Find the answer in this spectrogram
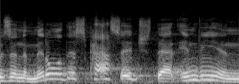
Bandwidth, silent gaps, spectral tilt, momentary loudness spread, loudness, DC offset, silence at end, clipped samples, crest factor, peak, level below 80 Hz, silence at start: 9.8 kHz; none; -7 dB/octave; 5 LU; -14 LUFS; under 0.1%; 0 s; under 0.1%; 12 dB; -2 dBFS; -44 dBFS; 0 s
